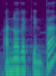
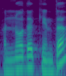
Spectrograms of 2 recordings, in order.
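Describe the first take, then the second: The two takes are said the same way.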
